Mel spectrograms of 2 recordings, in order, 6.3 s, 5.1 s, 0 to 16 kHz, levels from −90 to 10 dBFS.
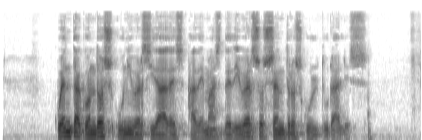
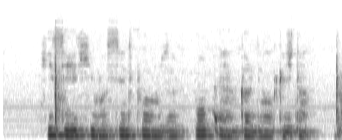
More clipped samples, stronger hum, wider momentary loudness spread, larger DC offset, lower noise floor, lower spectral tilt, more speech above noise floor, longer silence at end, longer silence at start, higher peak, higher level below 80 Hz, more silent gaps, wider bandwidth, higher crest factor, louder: neither; neither; first, 14 LU vs 10 LU; neither; second, -59 dBFS vs -67 dBFS; second, -5.5 dB/octave vs -10 dB/octave; second, 40 dB vs 45 dB; first, 0.75 s vs 0 s; first, 0.85 s vs 0.7 s; first, -2 dBFS vs -6 dBFS; first, -40 dBFS vs -66 dBFS; neither; first, 11.5 kHz vs 6.2 kHz; about the same, 18 dB vs 18 dB; first, -19 LUFS vs -24 LUFS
